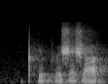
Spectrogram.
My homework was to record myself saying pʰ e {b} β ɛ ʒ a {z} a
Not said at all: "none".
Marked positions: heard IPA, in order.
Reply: b, ʒ

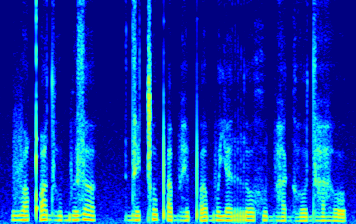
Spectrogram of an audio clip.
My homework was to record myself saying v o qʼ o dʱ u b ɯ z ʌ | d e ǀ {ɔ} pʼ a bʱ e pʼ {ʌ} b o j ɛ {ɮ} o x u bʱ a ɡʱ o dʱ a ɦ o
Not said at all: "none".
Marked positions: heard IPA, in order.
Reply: o, ʌ, r

